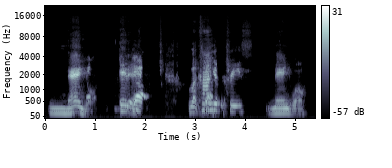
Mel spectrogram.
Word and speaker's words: Manuel: It is not Emmanuel, it is Manuel.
